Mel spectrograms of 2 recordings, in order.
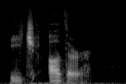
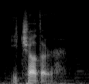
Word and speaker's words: each other: And our last one for pronunciation would be blended words, each other. Start with saying the letter E, and then quickly say chother, which has the short U sound. Each other.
